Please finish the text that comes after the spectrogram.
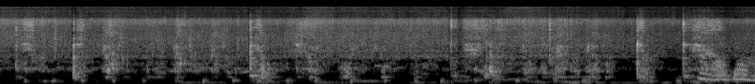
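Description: Chilli powder fries in a pan for a spicy eggplant curry, with a continuous close sizzle broken by repeated sharp scrapes and knocks of a spoon stirring. No one speaks.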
